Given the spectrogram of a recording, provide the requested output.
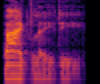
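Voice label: "bag lady", British English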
